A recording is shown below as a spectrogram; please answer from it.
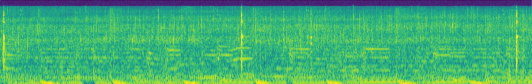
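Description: Grilled chicken cheese burger cooking on a grill, giving a soft, steady sizzle and crackle with a few faint ticks over a low rhythmic background hum, no one talking.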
